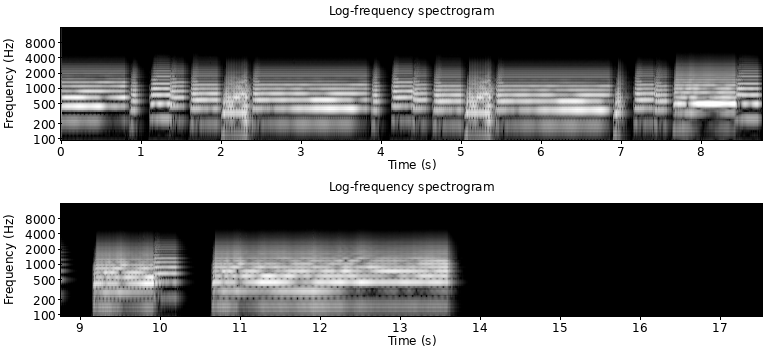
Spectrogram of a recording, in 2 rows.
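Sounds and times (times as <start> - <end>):
trombone: 0.0 - 13.6
bassoon: 0.0 - 13.7.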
